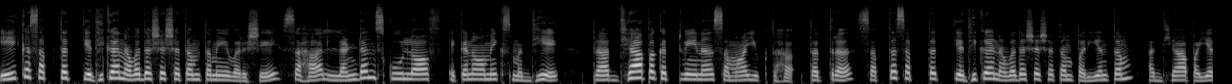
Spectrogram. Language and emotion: Sanskrit, neutral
